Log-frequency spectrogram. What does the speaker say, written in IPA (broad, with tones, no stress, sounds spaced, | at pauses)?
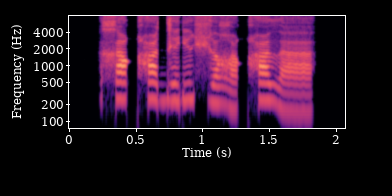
x a˦ qʰ ø˦ d e˦ ɾʲ ø˥ ç ø˦ ʁ ø˨ qʰ ø˥ ð a˨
